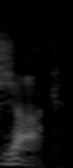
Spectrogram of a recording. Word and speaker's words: Jacques: They might even say Jack in the film. It's pronounced Jacques.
